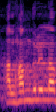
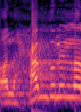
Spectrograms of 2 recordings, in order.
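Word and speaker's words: الحمد لله: তো আলহামদুলিল্লাহ না বলে সে বলেছে আলহামদুলিল্লাহ ওই যে হা এর উচ্চারণ পরিবর্তন হয়ে গেছে এই কারণে অর্থ পরিবর্তন হয়ে দাঁড়াবে যে সমস্ত নিন্দা আল্লাহর জন্যে যিনি জগৎসমূহের রব আমার কথা কি বুঝতে পারছেন শুধু হা এর মাখরাজ ভুল হওয়ার কারণে এই সমস্যা হল তাই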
